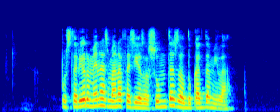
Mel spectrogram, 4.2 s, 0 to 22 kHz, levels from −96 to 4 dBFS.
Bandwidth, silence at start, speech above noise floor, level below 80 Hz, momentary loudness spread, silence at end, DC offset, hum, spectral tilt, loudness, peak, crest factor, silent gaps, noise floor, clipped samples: 8 kHz; 0.9 s; 59 dB; -72 dBFS; 13 LU; 0.8 s; under 0.1%; none; -5 dB/octave; -25 LUFS; -8 dBFS; 18 dB; none; -83 dBFS; under 0.1%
